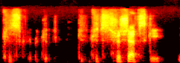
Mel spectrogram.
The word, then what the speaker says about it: Krzyzewski: Coach Krzyzewski.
